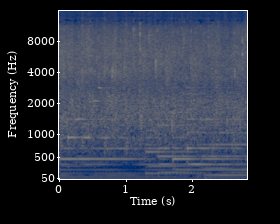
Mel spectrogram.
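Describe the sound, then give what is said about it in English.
A church audience gives God a round of applause, clapping steadily for about three seconds, a dense crackling wash of applause over sustained keyboard chords that shift partway through. No one speaks. “Let's give God a round of applause, man.”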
